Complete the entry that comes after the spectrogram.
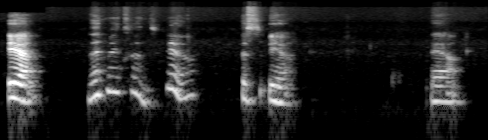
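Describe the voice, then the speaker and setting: A woman with a German accent speaks at a very slow pace. Her voice is high with lively intonation. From Germany. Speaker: livestream co-host. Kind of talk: casual chat.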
